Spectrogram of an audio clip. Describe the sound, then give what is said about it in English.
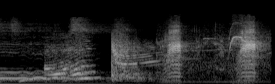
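Duck quacking sound effect: a run of several nasal, honking quacks in quick, uneven bursts, with brief gaps between calls and the last ones louder and brighter. “I like that duck. I do. That's a favorite duck of mine. That's a ducky duck duck.”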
